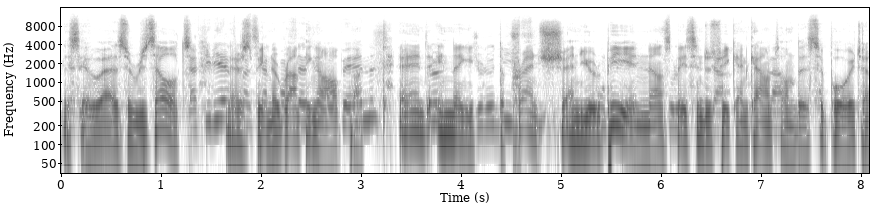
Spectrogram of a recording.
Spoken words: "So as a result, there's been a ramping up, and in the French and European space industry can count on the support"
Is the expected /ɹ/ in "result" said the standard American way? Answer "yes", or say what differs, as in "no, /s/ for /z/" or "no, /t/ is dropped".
yes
